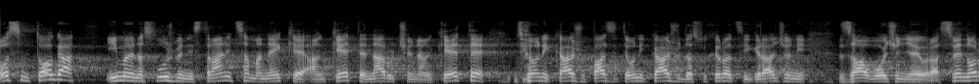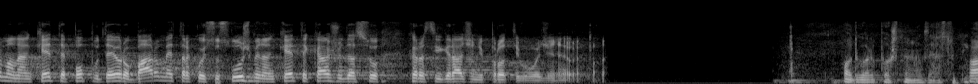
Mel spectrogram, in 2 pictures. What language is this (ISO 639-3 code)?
hrv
